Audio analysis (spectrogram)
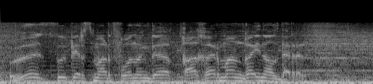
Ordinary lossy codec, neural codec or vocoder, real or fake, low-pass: none; none; real; 7.2 kHz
